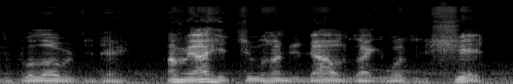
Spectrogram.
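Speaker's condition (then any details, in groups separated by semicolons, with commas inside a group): Slurred speech; still slurs words occasionally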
